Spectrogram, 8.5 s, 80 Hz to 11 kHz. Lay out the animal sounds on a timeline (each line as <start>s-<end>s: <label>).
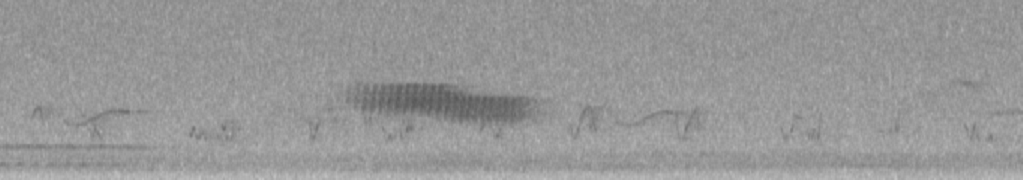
0.0s-8.5s: Red-eyed Vireo (Vireo olivaceus)
0.2s-1.6s: Eastern Wood-Pewee (Contopus virens)
2.6s-4.6s: Pine Warbler (Setophaga pinus)
4.7s-5.8s: Eastern Wood-Pewee (Contopus virens)
7.5s-8.5s: Black-throated Green Warbler (Setophaga virens)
